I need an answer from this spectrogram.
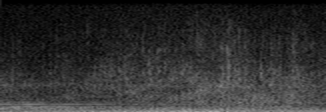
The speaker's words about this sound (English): Early on a Saturday morning, well-to-do tourists fly their tiny prop planes into the Gillespie County Airport. They park their planes, walk from the runway directly into the parking lot,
